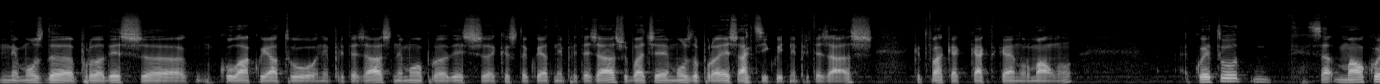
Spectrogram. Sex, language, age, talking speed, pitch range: male, Bulgarian, 20-39, 135 wpm, 85-100 Hz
